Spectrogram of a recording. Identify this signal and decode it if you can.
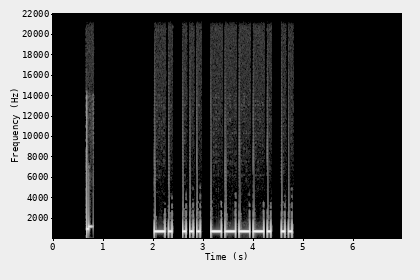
Morse code, heard as a keyed tone, about 17 wpm, 700 Hz. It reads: NS9I
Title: Call Signs - 17wpm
